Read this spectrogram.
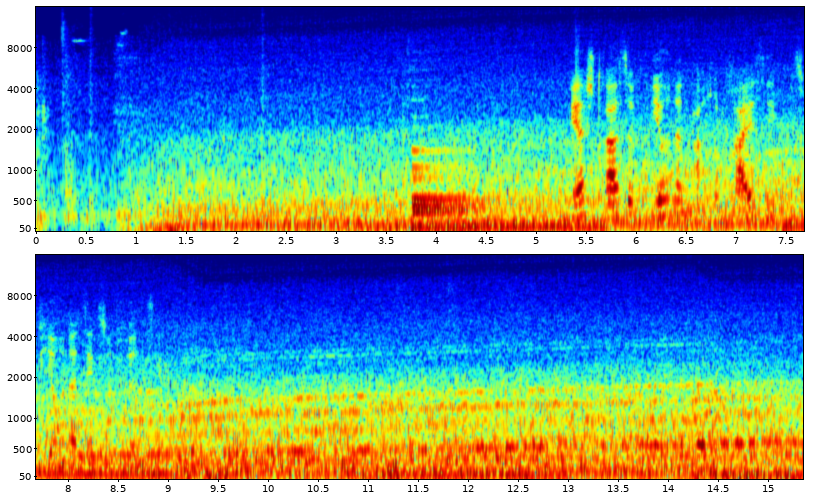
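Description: A bus engine rumbles and revs up steadily as the bus speeds up.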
